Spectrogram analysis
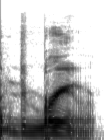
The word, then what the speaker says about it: debris: Debris. You idiots, the S is silent.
